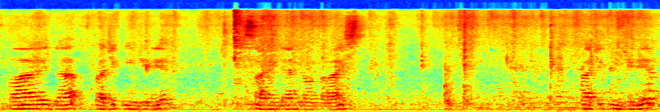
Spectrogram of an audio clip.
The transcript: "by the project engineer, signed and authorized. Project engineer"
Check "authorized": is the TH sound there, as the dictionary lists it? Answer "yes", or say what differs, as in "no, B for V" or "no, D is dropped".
no, T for TH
